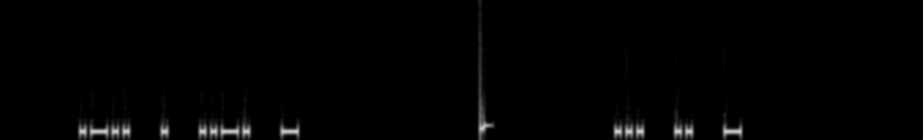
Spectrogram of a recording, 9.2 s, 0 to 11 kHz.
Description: Morse code, heard as a keyed tone, about 22 wpm, spaced as for 16 wpm, 690 Hz. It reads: LEFT SIT
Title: 2x Character Spacing - Top 500 Words - 22wpm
